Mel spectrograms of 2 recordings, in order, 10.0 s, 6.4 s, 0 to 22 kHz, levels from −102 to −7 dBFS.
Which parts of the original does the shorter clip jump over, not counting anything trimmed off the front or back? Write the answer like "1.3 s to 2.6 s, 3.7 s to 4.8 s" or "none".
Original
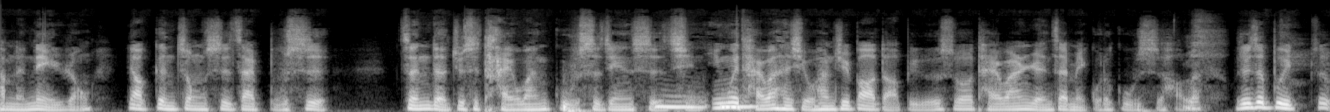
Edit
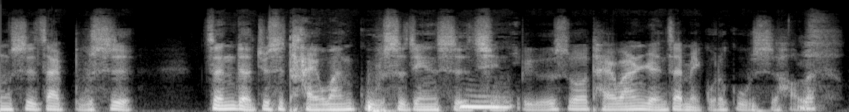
5.3 s to 6.7 s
